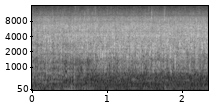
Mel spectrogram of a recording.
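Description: Salted fish sizzles and crackles steadily in hot oil in a pan, close and loud, with faint scraping as the pieces are turned.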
